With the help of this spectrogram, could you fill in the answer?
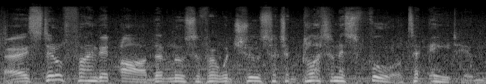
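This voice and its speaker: A man's voice: medium pitch, lively intonation, moderate pace, background noise, close to an everyday voice. An actor playing a wrathful, duty-bound horseman of the apocalypse in a game, stern, solemn and terse. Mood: grim. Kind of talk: video game cutscene acting.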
